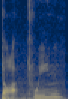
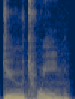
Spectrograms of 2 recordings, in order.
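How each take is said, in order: First: The first part sounds like 'dot'. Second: The first part sounds like 'do'. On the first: It is read as a later version of HOTween. "So it's actually pronounced dot tween" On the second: It is read as the verb 'do', as in doing a tween. "I like to call it do tween because it just makes more logical sense that it's doing something like do fade or do move"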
